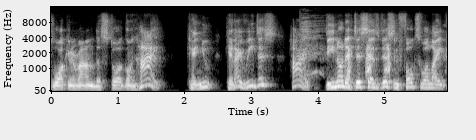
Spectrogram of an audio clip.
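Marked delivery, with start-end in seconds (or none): 1.3-5.1 put-on bubbly, eager, excited chatter. Retelling reading labels aloud to folks in a store: retelling own excited chatter. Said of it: "I was just so excited".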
